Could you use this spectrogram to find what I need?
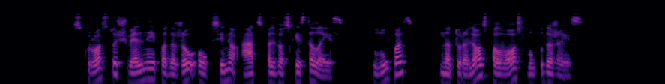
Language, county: Lithuanian, Vilnius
